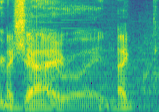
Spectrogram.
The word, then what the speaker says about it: gyroid: It's a gyroid or gyroid? It's a gyroid, Tyler.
